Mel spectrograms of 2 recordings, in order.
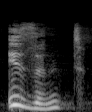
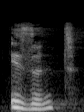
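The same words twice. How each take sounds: Both takes have the same delivery.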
